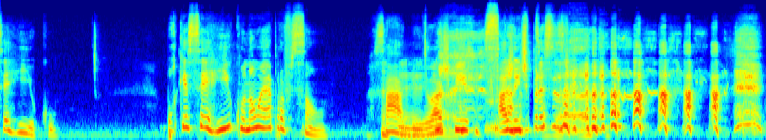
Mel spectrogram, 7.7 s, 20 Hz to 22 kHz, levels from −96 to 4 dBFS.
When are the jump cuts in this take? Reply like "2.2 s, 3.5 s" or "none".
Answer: none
